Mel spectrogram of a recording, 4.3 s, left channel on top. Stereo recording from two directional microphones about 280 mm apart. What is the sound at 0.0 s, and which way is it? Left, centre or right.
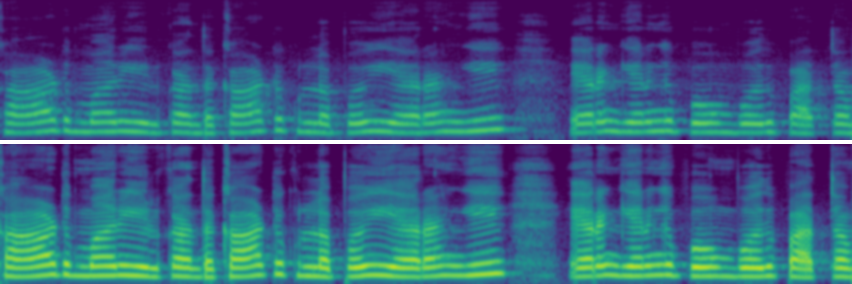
A woman's voice, right.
